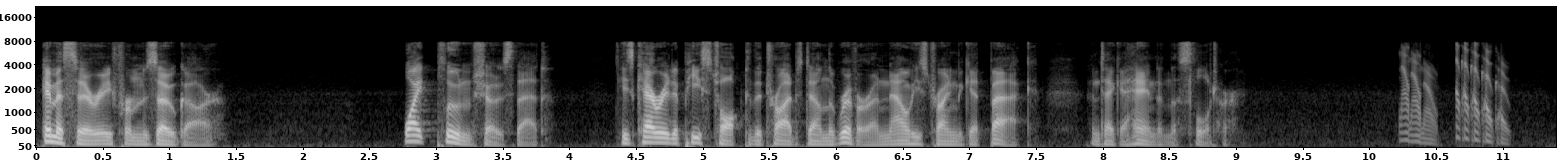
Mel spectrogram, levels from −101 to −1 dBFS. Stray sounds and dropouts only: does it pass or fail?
fail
